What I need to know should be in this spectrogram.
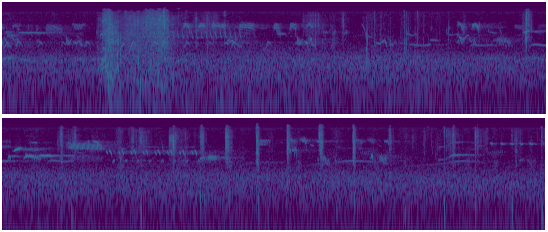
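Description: Footsteps shuffle on the ground.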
